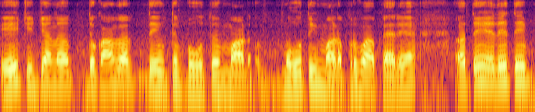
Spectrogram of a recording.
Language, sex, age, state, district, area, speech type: Punjabi, male, 18-30, Punjab, Mansa, urban, spontaneous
